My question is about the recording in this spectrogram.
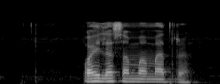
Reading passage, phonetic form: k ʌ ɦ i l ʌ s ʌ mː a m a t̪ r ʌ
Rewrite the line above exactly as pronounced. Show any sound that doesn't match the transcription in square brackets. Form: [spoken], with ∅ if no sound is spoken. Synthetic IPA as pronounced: [p] ʌ ɦ i l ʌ s ʌ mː [ʌ] m a t̪ r ʌ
